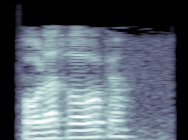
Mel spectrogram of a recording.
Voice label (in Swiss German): "balletrage", alsace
